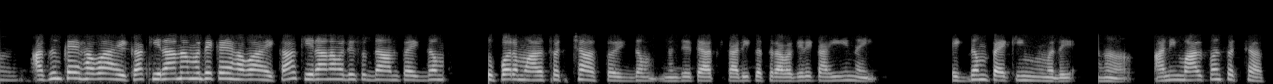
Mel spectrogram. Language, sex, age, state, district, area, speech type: Marathi, female, 45-60, Maharashtra, Nanded, urban, conversation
